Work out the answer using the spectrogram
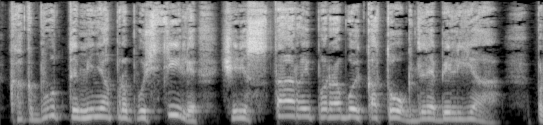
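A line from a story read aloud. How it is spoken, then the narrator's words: Whispered. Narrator (Russian): прошептала она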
